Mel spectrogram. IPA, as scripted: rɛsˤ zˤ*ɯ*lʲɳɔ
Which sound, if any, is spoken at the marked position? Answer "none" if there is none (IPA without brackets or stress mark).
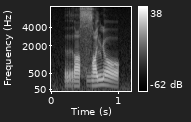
ə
